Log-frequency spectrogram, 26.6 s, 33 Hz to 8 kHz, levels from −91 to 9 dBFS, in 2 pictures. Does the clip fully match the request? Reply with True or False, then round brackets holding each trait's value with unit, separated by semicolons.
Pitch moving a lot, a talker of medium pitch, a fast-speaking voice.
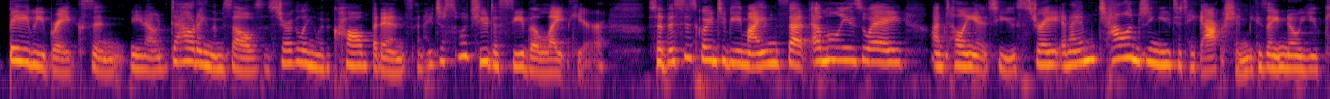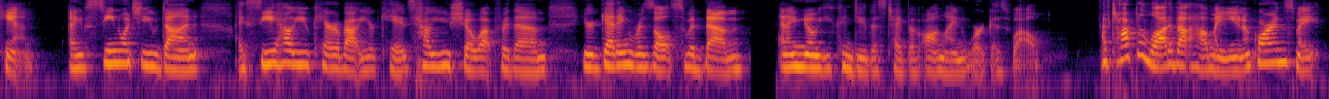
False (5.8 semitones; 200 Hz; 215 wpm)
